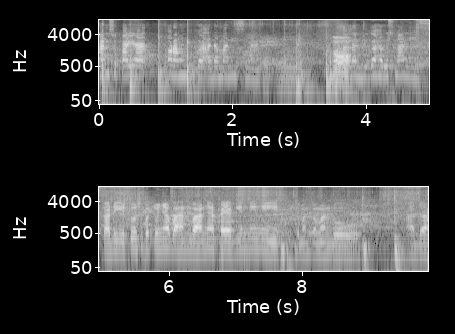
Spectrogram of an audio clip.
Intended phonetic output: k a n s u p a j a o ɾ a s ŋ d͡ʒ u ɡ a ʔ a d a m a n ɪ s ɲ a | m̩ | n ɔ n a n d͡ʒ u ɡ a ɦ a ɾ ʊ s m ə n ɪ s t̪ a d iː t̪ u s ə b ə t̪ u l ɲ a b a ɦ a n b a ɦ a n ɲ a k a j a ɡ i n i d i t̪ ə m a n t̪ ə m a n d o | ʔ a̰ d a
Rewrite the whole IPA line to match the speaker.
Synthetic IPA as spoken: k a n s u p a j a o ɾ a ŋ d͡ʒ u ɡ a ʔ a d a m a n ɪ s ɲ a | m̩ | n ɔ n a n d͡ʒ u ɡ a ɦ a ɾ ʊ s m a n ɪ s t̪ a d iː t̪ u s ə b ə t̪ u l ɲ a b a ɦ a n b a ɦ a n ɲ a k a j a ɡ i n i n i t̪ ə m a n t̪ ə m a n d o | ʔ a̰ d a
